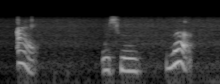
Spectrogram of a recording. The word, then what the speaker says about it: 爱: Next, 爱, 爱, which means love. I doesn't have initial. It only has final. I, and the tone is the fourth tone.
